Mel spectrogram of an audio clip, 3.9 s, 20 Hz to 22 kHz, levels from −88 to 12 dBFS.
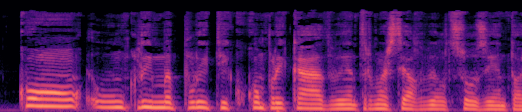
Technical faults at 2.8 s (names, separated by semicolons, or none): none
